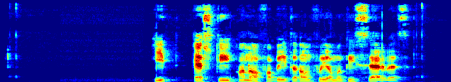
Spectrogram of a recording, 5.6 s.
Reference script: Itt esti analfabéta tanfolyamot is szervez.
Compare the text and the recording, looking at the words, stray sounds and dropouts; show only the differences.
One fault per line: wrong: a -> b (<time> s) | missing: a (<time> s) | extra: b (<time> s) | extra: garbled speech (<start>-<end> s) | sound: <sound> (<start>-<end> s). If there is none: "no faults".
no faults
